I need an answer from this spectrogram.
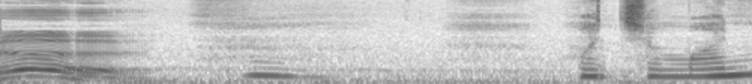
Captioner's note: sighs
